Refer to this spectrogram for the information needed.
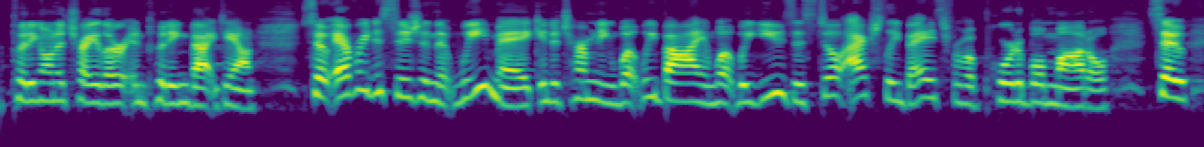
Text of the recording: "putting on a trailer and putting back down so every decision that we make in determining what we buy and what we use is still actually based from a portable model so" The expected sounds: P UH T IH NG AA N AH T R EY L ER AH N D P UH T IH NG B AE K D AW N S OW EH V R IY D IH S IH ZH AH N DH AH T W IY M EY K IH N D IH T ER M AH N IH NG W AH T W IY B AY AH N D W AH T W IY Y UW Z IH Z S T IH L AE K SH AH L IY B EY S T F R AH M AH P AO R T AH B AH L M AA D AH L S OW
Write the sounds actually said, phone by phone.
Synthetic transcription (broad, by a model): P UH T IH NG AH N AH T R EY L ER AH N P UH T IH NG B AE K D AW N S OW EH V R IY D IH S IH ZH AH N DH AH T W IY M EY K IH N D IH T ER M AH N IH NG W AH T W IY B AY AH N W AH T W IY Y UW Z IH Z S T IH L AE K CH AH L IY B EY S T F R AH M AH P AO R T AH B L M AA D L S OW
